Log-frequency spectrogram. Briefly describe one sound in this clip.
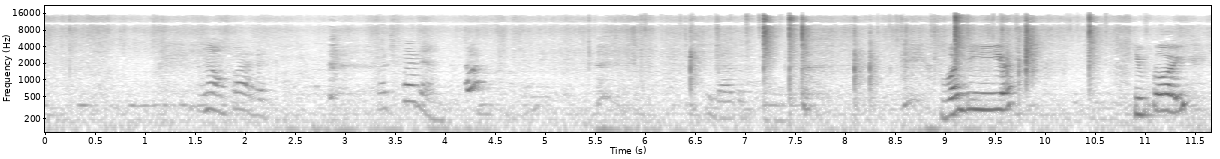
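Bubble wrap crinkles and pops in a young woman's hands.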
